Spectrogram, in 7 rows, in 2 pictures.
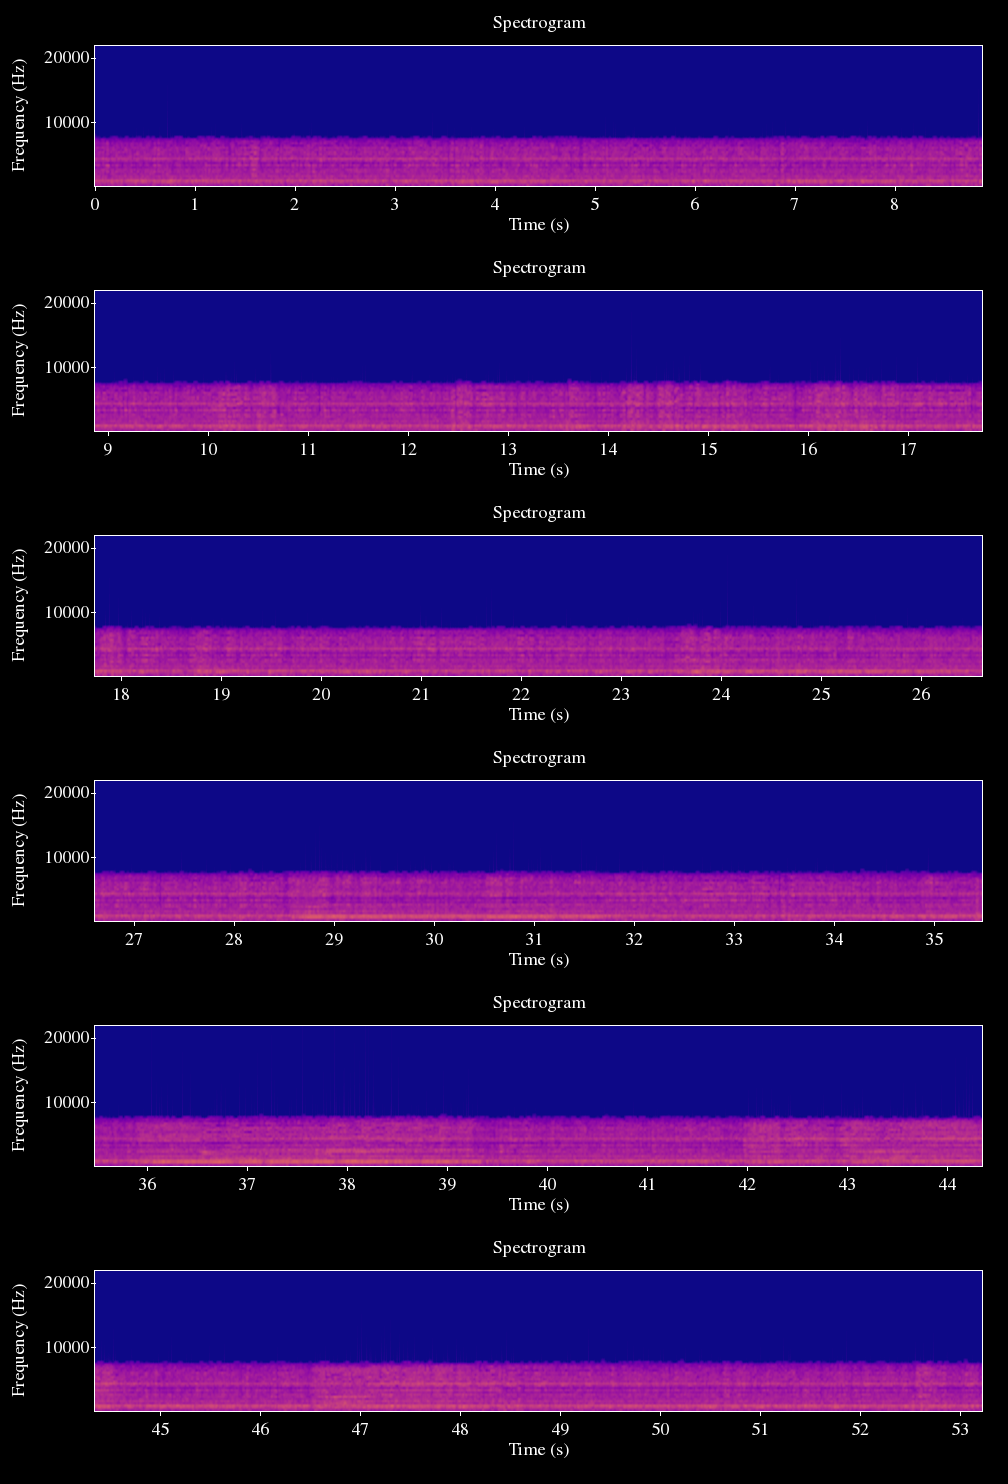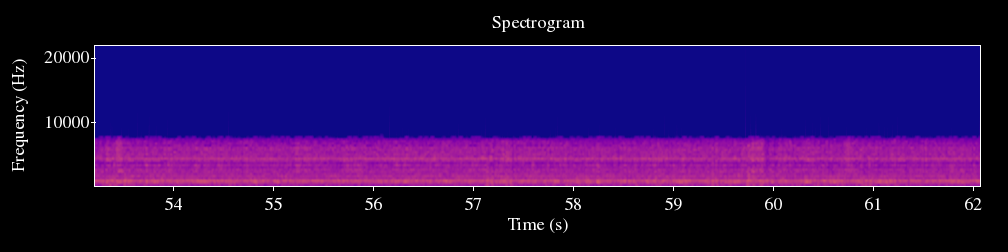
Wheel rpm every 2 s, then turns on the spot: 230, 230, 230, 230, 230, 230, 240, 230, 230, 230, 230, 230, 230, 230, 230, 230, 230, 230, 210, 230, 230, 220, 230, 230, 230, 230, 230, 230, 230, 230, 230.
none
